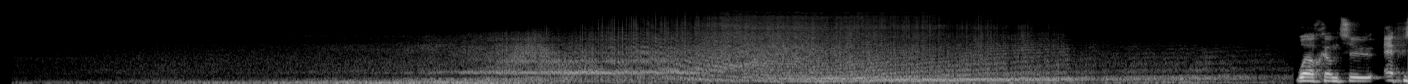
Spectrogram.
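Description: A jet roars past, swelling loud and then fading as its pitch drops.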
